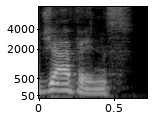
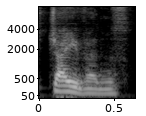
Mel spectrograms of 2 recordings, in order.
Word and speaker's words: Javens: I got it wrong. So Bex Javens. And I said Javins. Okay, so it's Javens.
